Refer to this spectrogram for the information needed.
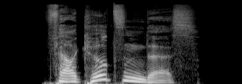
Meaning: strong/mixed nominative/accusative neuter singular of verkürzend
- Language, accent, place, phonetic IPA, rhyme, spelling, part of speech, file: German, Germany, Berlin, [fɛɐ̯ˈkʏʁt͡sn̩dəs], -ʏʁt͡sn̩dəs, verkürzendes, adjective, De-verkürzendes.ogg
